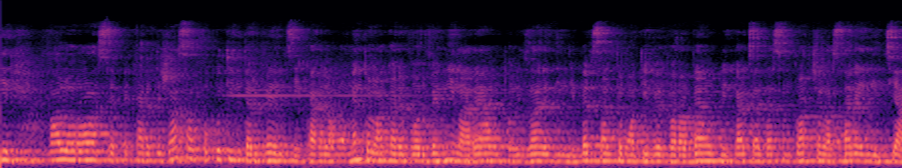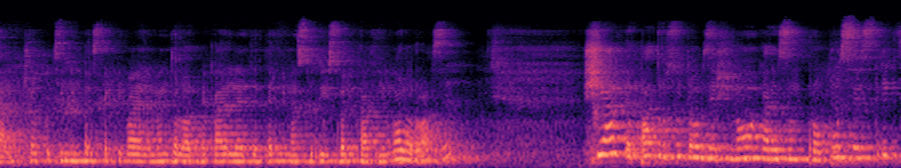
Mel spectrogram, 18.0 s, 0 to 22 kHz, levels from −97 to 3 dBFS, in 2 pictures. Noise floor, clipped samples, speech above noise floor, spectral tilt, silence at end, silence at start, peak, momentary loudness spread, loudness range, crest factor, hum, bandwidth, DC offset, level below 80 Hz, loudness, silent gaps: -52 dBFS; under 0.1%; 28 dB; -8 dB/octave; 0 s; 0 s; -8 dBFS; 6 LU; 3 LU; 16 dB; none; 12.5 kHz; under 0.1%; -64 dBFS; -25 LUFS; none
